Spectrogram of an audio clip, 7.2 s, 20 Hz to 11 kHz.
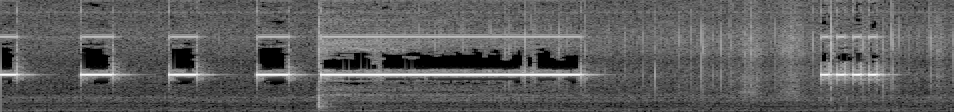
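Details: Functional check of a Visomat OZ 20 fully automatic oscillometric blood pressure and pulse monitor: loud high-pitched beeps in a short series, then a long tone and a click, then a quick run of beeps.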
